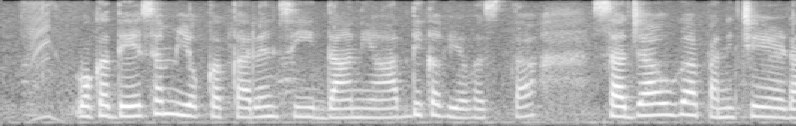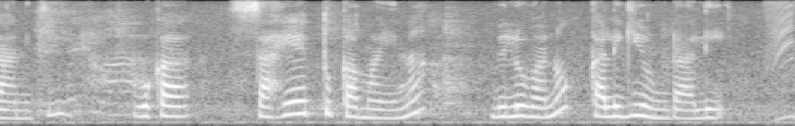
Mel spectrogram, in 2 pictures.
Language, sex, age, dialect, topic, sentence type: Telugu, female, 18-24, Central/Coastal, banking, statement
